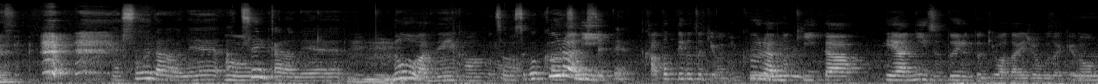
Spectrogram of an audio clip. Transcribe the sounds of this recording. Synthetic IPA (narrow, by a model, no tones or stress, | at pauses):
jasoːd̪ajoneaɯ̃ːsẽŋkaɾane | noːɡane̞kakosoːsɨɡokɯ̟ːɾaɲiet̪ḛ | kʰat̪at̪ːe̞ɾɯ̟t̪o̞kʲiβane̞kʰɯːɾanːo̞kʲiːt̪a | he̞jaɲ̟izɨt̪ːo̞iɾɯ̟t̪o̞kʲiβad̪aiʑo̞ːbɯ̟d̪ake̞d̪o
